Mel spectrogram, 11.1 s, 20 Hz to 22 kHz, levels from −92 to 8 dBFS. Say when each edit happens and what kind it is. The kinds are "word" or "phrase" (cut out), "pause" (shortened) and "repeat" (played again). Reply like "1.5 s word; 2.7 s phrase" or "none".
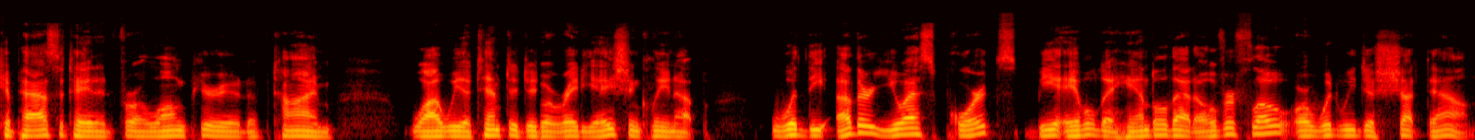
4.1 s word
